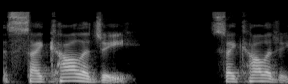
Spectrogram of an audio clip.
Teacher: When you have the PS, you don't pronounce the P. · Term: the silent P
